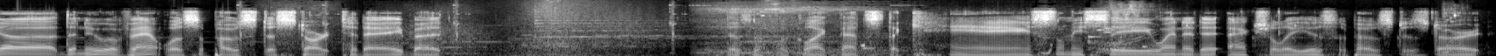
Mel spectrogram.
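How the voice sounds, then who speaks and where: A man giving casual live gaming commentary in a laid-back way, trailing off in mumbled asides. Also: deep voice. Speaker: game livestreamer. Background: game music behind voice.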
